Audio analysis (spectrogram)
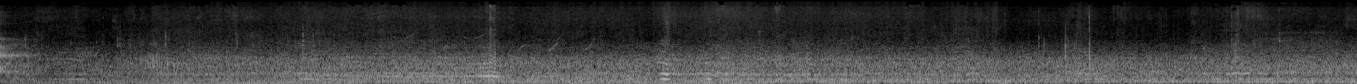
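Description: Dense, steady buzzing of many honey bees close by at a hive, a continuous droning hum with no voices.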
